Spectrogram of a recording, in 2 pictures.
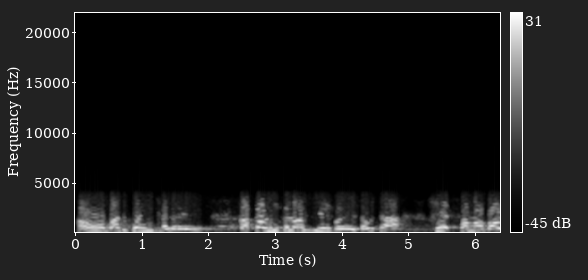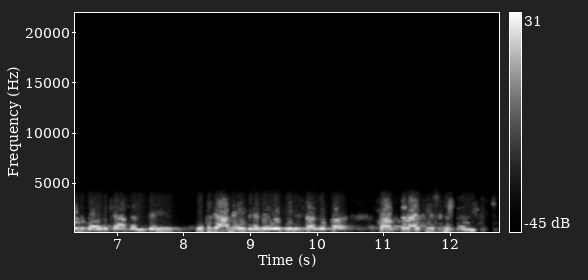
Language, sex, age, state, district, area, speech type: Maithili, female, 60+, Bihar, Darbhanga, urban, conversation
